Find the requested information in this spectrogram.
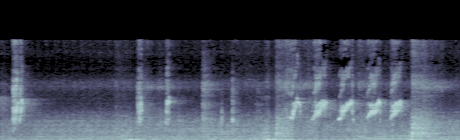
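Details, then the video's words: Olive-backed sunbird (kolibri ninja, konin) used as a lure to draw rival birds: a few isolated high chirps, then a fast series of five sharp upslurred whistles near the end, over low noisy rumble. "Pancingan Burung Konin Gacor Ribut"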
